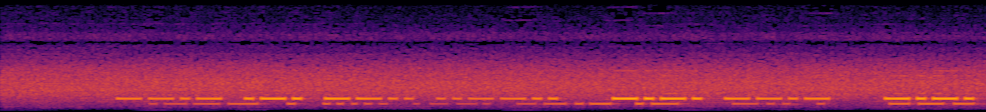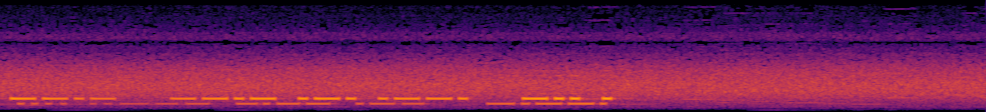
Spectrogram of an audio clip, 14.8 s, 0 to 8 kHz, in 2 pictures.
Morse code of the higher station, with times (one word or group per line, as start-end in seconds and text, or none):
0.9-4.2 QRZ?
4.6-6.2 CQ
6.6-8.3 CQ
8.7-10.9 QRP
11.3-12.0 DE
